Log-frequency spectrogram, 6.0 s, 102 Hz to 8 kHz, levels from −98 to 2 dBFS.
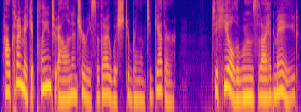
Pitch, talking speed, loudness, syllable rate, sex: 205 Hz, 250 wpm, -18 LUFS, 5.7 syllables/s, female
